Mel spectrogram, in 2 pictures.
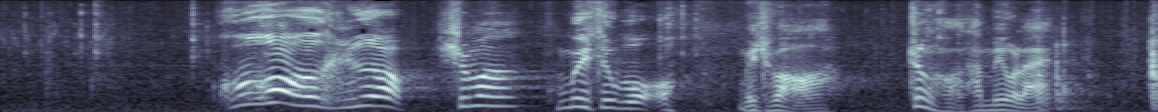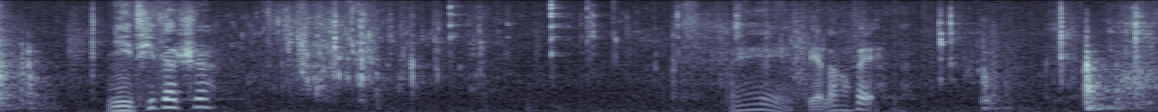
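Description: Two men talk calmly at close range.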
